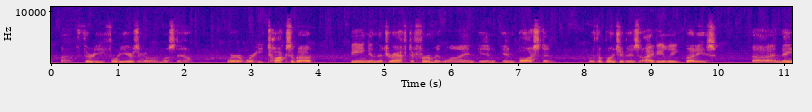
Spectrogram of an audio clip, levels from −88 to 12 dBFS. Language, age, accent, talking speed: English, 50-69, American, 175 wpm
